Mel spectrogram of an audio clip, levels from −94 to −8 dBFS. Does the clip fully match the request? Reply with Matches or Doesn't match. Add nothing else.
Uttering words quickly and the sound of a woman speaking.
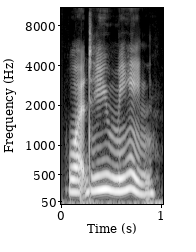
Matches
